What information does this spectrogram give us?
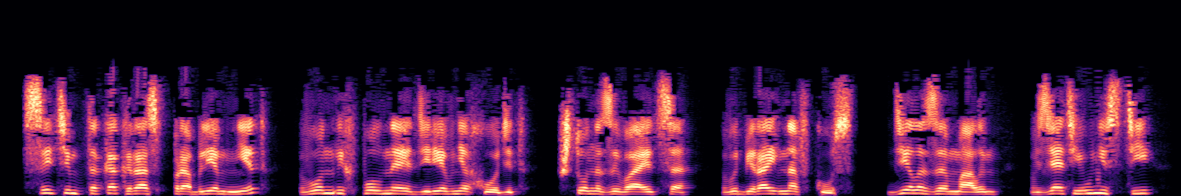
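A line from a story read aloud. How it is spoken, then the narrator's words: Wry snort. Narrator (Russian): хмыкнул Андрей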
